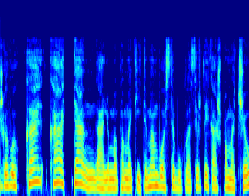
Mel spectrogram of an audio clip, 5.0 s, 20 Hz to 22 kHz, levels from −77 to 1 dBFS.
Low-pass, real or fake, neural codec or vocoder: 10.8 kHz; real; none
